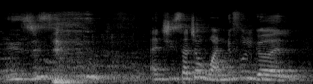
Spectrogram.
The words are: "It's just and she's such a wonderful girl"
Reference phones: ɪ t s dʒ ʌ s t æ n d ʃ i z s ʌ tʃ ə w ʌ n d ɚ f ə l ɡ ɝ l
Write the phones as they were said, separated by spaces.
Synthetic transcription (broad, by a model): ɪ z dʒ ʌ s t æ n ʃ i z s ʌ tʃ ə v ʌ n d ɚ f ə l ɡ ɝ l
